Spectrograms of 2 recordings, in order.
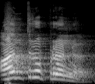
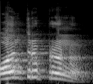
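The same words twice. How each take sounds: Both takes have the same delivery.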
